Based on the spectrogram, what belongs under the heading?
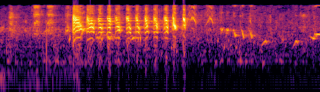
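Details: Cucak ijo, the greater green leafbird, sings during running-water therapy: a loud, rapid stream of high chattering notes for about a second and a half, followed by quieter thin, slurred whistles.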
